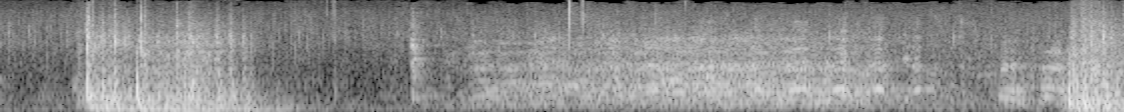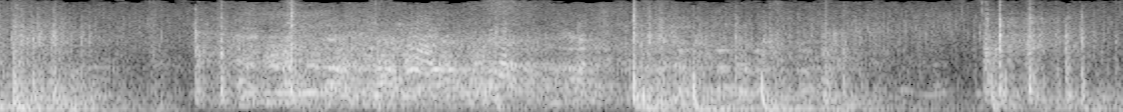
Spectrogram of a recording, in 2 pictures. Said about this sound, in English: She unlocks the first lock, the second, the third, and then goes to pull the door open.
